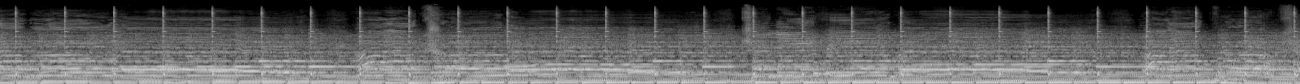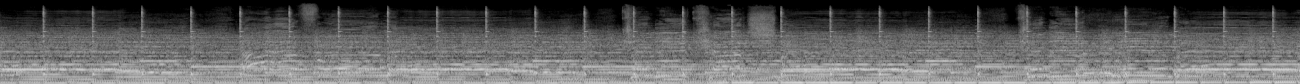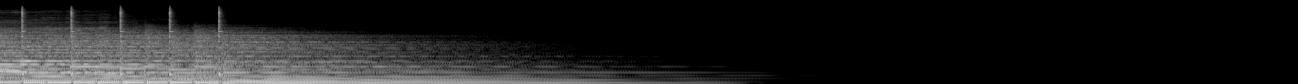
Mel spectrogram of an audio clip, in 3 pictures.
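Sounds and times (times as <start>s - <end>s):
backing track: 0.0s - 31.8s
click track: 0.1s - 28.3s.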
